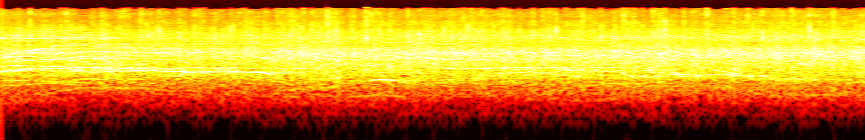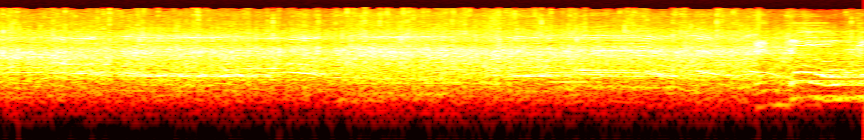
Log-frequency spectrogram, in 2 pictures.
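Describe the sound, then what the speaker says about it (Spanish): A large crowd applauds steadily and loudly at a union anniversary celebration, the dense clapping holding at an even level for the whole stretch with no pauses. "Fuerte el aplauso para el compañero"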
